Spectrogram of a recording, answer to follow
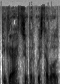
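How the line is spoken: Plain. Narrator (Italian): disse a Schwabrin

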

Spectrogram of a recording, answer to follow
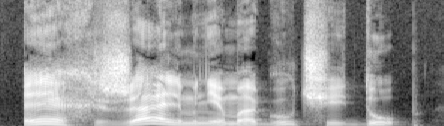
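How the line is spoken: Plain, ambassador. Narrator (Russian): говорит посол

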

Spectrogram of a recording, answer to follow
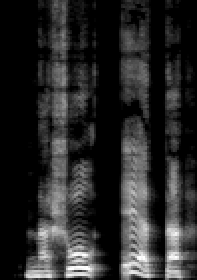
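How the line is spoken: Irritated mouse voice. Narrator (Russian): сказала мышь раздраженным голосом

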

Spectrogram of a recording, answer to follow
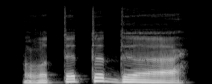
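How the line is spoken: Delighted drawl. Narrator (Russian): восторженно протянул Сагитай

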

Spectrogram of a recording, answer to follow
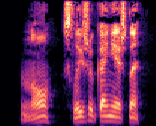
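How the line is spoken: Muttered. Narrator (Russian): буркнул пригоршня

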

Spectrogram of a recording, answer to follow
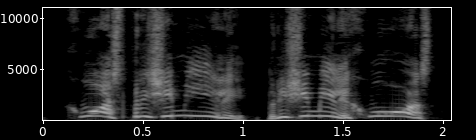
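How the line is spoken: Squeaking. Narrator (Russian): пищала обезьянка

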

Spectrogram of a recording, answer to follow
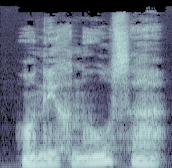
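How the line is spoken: Whisper. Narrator (Russian): прошептал Рон

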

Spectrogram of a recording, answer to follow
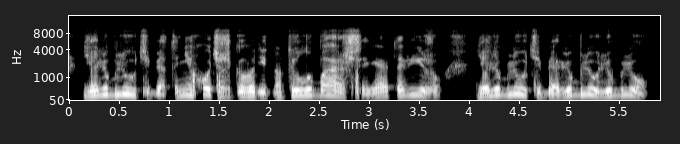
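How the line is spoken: Sly whisper. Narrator (Russian): С той же хитрой усмешкой он шептал

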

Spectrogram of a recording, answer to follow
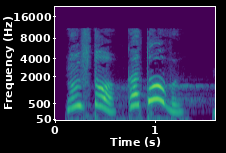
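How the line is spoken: Cheerful, encouraging. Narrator (Russian): Видимо, чтобы ее подбодрить, весело улыбнулась Стелла

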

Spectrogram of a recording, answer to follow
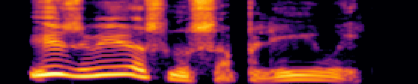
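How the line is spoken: Displeased grumble. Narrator (Russian): бурчал он недовольным голосом

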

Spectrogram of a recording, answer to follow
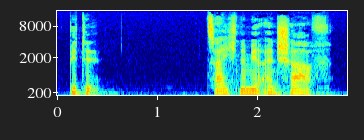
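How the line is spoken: Very gentle, serious repetition. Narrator (German): wiederholte ganz sanft wie eine sehr ernsthafte Sache

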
